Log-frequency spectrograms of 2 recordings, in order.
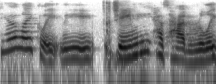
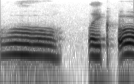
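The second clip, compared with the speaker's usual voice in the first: mock squirming, uncomfortable, recoiling little "oh"; 4 semitones higher than usual. Acting out a character cringing at a remark: imitating a cringing reaction. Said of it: "physically cringes".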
